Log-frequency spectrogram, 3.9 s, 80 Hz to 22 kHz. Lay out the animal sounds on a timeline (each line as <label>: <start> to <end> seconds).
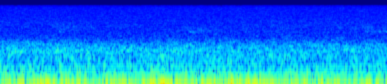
Red-eyed Vireo (Vireo olivaceus): 0.2 to 3.9 seconds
